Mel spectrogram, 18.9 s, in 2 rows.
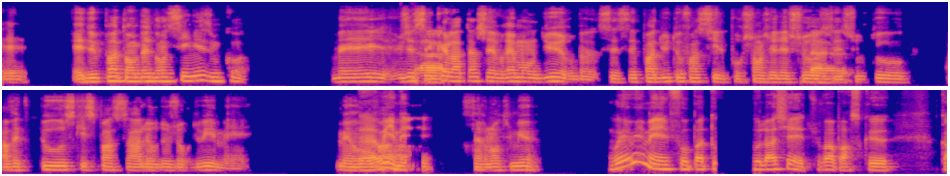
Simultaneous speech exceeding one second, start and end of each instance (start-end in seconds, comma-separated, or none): none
